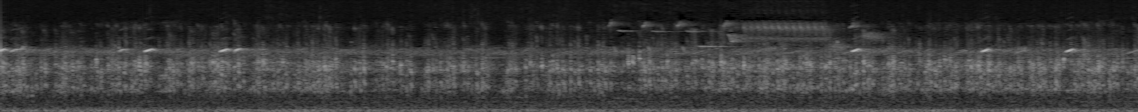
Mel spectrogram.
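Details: Frogs in an urban soundscape keep up a constant rattling chorus, with short high chirps repeating every second or two and a burst of higher bird-like twittering near the middle.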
